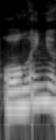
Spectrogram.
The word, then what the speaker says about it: Oling: And Oling is spelled O-L-I-N-G.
